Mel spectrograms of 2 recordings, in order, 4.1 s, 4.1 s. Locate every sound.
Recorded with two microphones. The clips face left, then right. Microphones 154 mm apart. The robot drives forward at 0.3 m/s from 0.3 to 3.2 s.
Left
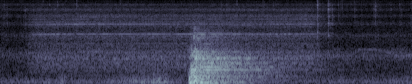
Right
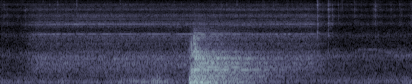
1.9 s a thud: 20° left (ahead or behind), 0.7 m; by 4.1 s 25° left (ahead or behind), 0.6 m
